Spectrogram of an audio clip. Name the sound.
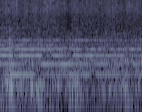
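thunder sound effect in a horror story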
